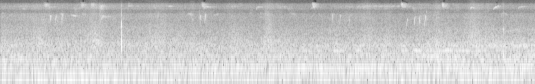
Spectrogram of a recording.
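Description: Faint outdoor quiet with small birds chirping here and there in short high notes, and a single sharp click about two seconds in.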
